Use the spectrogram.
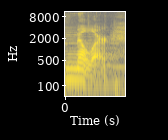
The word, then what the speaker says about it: Mueller: my list is the Mueller neighborhood or I guess depending who you are and what you believe it could also be pronounced Miller let me tell you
